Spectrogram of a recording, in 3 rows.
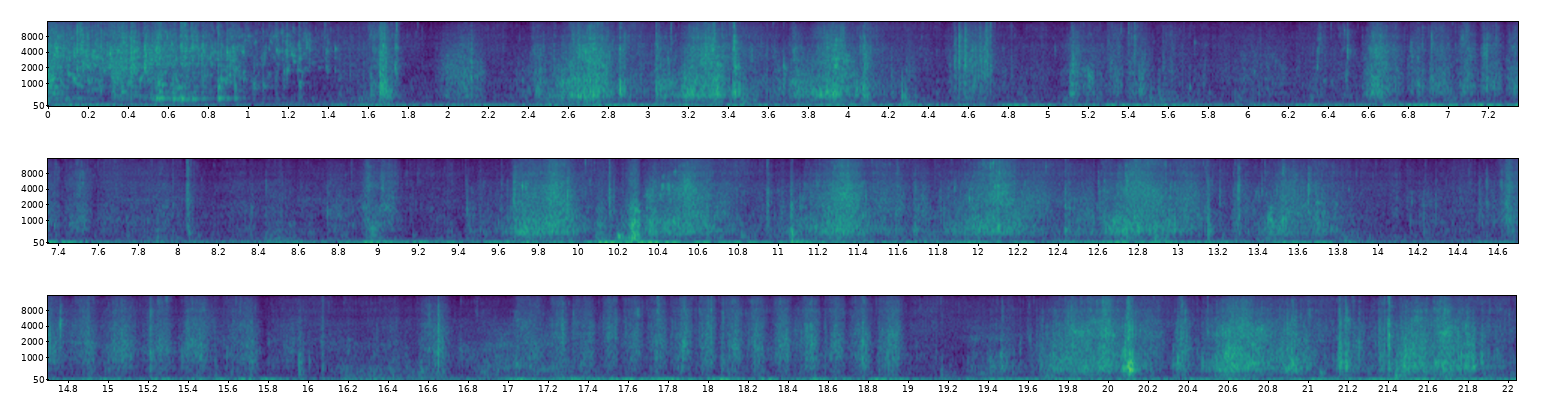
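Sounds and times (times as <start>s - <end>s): fabric scrubbed by hand: 1.9s - 4.4s, 8.9s - 13.9s, 16.9s - 22.0s.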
